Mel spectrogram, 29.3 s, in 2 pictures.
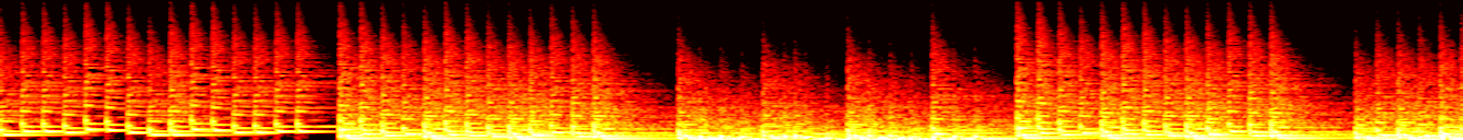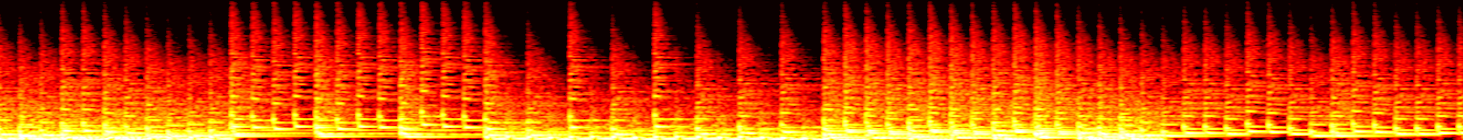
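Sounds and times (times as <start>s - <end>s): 
drum: 0.0s - 29.2s.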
